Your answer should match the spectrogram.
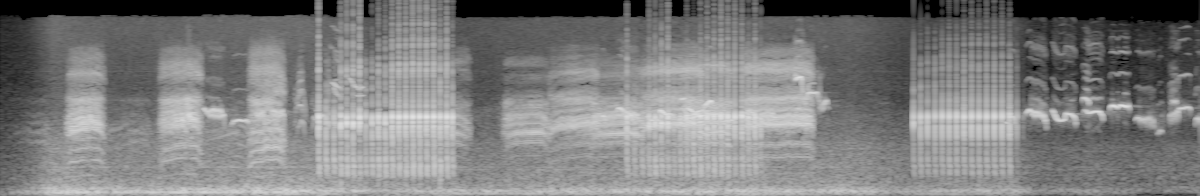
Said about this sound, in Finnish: Ja sitten vielä vaikka keskenään jutustelevat varikset.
